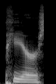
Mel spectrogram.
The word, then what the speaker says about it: Pierre: A decade ago, I happened to live in the great metropolis that is Pierre, South Dakota. And yes, that is how you pronounce it.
